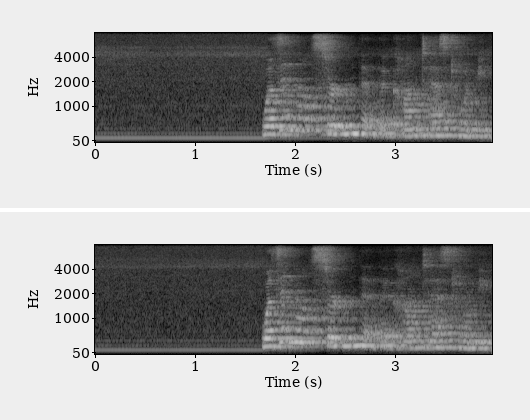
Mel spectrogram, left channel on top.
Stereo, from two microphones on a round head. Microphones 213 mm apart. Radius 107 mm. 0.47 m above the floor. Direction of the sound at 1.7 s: 30° right (ahead or behind).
